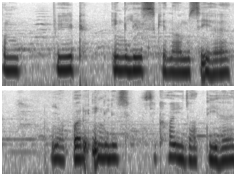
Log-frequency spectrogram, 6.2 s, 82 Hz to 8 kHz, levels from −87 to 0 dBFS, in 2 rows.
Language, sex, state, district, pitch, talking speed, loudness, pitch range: Hindi, male, Uttar Pradesh, Hamirpur, 190 Hz, 105 wpm, -16 LUFS, 175-200 Hz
